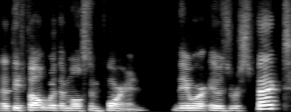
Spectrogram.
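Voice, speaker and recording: A man is speaking. His tone is bright and sharp. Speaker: webinar presenter, data officer; webinar presenter. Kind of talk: webinar training presentation. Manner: fast. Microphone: webcam.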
